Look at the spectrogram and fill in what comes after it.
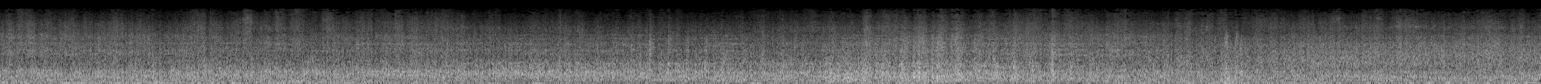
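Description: Freight cars of a long CSX freight train rolling past, steel wheels clicking over the rail joints in a steady run, a little louder about eight to eleven seconds in.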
